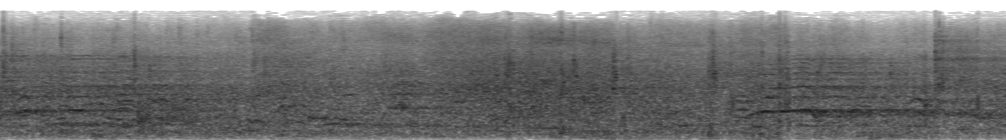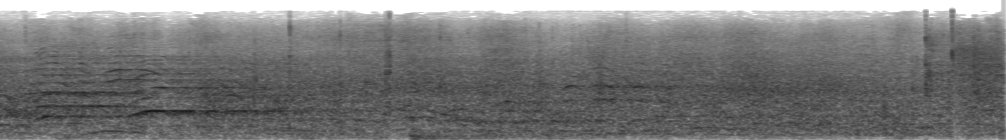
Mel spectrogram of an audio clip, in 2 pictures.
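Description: Skates scrape and hiss across the ice in a large echoing arena.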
